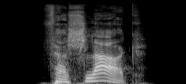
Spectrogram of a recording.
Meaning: shed, shack
- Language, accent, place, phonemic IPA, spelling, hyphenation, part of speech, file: German, Germany, Berlin, /fɛɐ̯ˈʃlaːk/, Verschlag, Ver‧schlag, noun, De-Verschlag.ogg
